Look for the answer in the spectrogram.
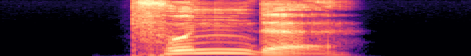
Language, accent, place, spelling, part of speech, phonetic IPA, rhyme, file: German, Germany, Berlin, Pfunde, noun, [ˈp͡fʊndə], -ʊndə, De-Pfunde.ogg
- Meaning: nominative/accusative/genitive plural of Pfund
